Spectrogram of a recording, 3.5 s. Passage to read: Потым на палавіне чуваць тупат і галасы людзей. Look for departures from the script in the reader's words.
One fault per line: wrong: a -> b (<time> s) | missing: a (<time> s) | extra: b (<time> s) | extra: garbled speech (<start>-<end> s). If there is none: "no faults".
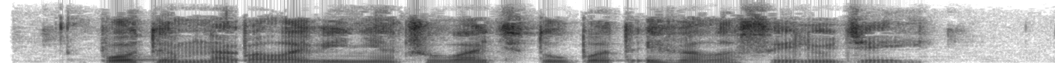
no faults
